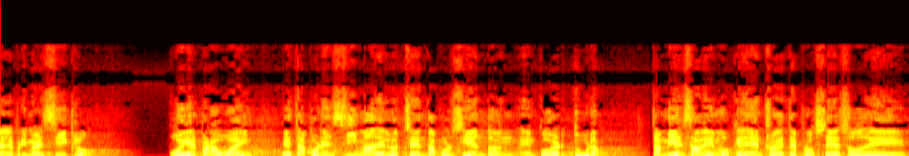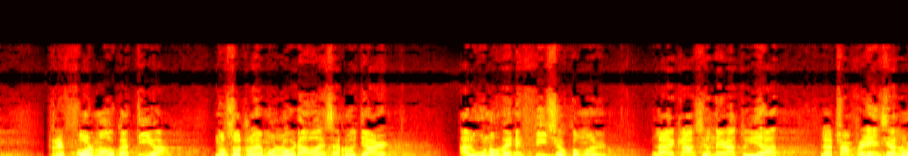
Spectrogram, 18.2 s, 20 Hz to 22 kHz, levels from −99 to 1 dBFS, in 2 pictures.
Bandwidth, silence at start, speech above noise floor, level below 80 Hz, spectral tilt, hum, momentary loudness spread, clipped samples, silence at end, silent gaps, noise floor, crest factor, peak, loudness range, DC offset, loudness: 16 kHz; 0 s; 35 dB; -62 dBFS; -3 dB/octave; none; 9 LU; under 0.1%; 0 s; none; -51 dBFS; 18 dB; 0 dBFS; 2 LU; under 0.1%; -16 LUFS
